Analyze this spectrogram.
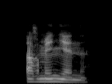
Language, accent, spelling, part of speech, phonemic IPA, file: French, France, arméniennes, adjective, /aʁ.me.njɛn/, LL-Q150 (fra)-arméniennes.wav
- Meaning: feminine plural of arménien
